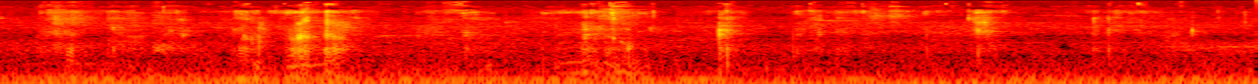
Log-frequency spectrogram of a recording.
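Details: A cat purrs continuously while grooming itself during its daily bath indoors. The deep, even rumble is broken by wet licking and chewing clicks.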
